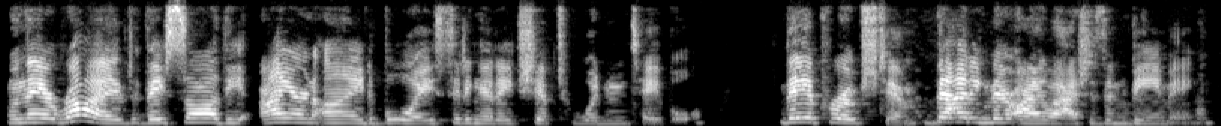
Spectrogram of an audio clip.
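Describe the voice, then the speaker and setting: A woman's voice: on the high side, normal speed, sharp tone, low-quality recording. A woman reading fan fiction aloud as a podcast host, narrating with playful, theatrical emphasis. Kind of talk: dramatic story narration.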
